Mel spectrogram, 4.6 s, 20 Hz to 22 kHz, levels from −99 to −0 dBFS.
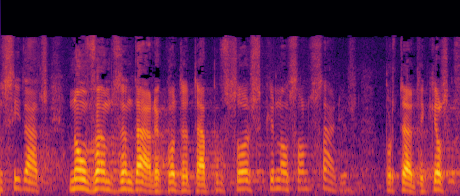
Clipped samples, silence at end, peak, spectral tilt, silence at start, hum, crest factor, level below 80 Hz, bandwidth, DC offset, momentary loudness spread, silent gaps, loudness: under 0.1%; 0 s; -4 dBFS; -5 dB/octave; 0 s; none; 18 dB; -62 dBFS; 11 kHz; under 0.1%; 14 LU; none; -22 LUFS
